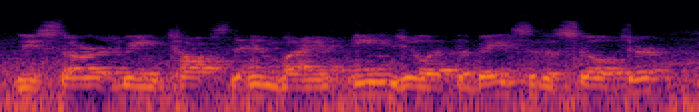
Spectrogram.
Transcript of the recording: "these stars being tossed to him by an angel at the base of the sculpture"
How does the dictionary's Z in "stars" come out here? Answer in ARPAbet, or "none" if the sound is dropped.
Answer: Z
